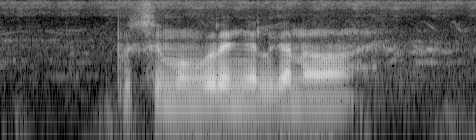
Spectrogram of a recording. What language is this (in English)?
Santali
